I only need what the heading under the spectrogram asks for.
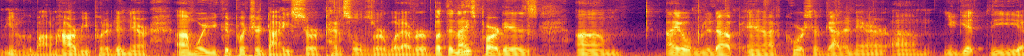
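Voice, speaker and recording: A tabletop game vlogger, congested from a cold, rambles casually to camera in a deep, froggy voice that still has a fairly bright tone. His talk is loose and full of fillers.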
